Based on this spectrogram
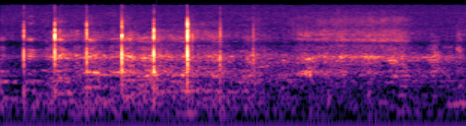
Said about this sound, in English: How many know what the golf clap is? It's like, it's a courtesy clap.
